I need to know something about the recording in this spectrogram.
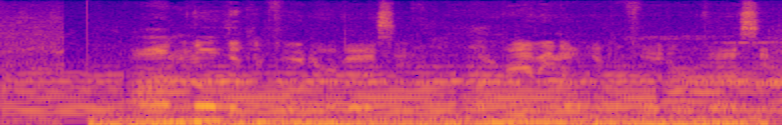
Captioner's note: car engine noise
